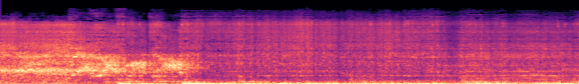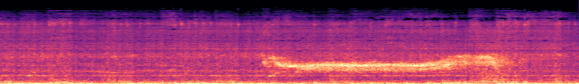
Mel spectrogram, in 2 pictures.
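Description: Live metalcore band playing loud through an arena PA, heard from the stands: singing over the first couple of seconds, then heavy drums and bass come in. About twelve seconds in, a long held sung note starts and rises in pitch at the end.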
